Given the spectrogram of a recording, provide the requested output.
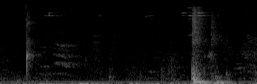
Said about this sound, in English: Tell your dog to shut up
